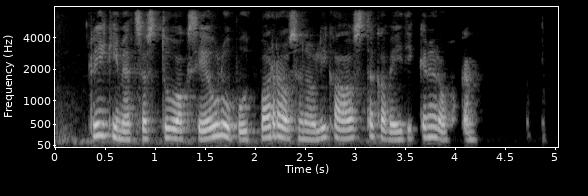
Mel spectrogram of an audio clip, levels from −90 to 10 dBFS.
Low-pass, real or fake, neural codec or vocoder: 7.2 kHz; real; none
